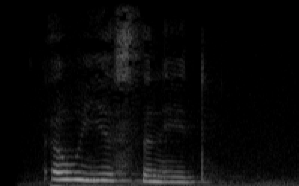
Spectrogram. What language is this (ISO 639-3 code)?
kab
